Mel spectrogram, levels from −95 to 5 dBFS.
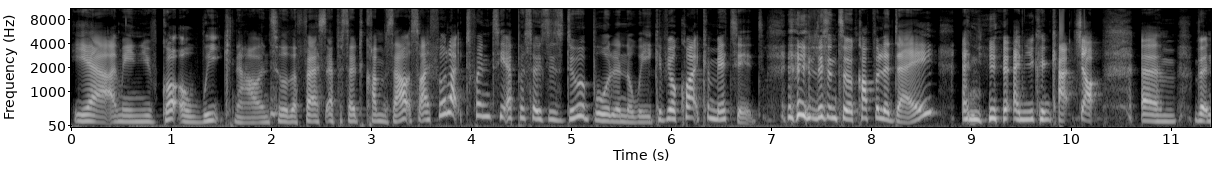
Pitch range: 150-205 Hz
